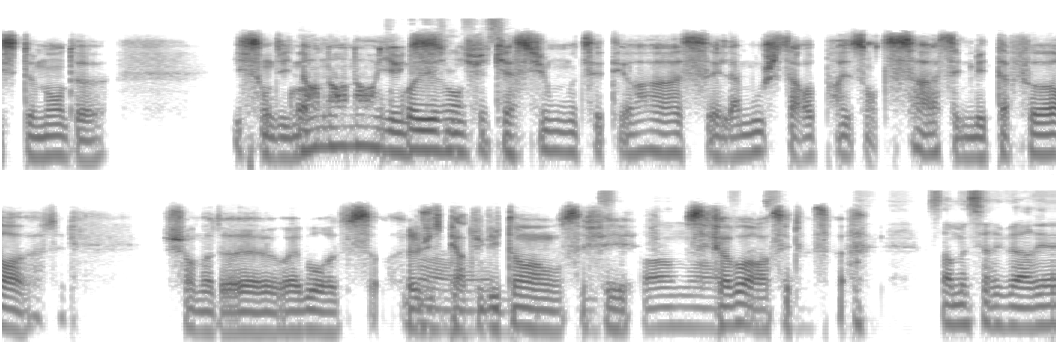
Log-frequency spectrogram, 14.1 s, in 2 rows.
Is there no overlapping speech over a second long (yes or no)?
no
